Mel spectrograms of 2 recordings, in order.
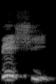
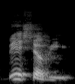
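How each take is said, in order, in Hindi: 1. शब्द छोटे रूप में बोला गया है। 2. शब्द पूरे रूप में बोला गया है।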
